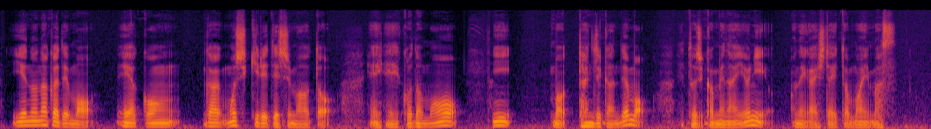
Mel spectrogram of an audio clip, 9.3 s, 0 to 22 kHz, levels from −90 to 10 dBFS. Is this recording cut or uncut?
cut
